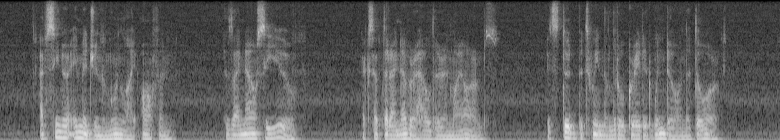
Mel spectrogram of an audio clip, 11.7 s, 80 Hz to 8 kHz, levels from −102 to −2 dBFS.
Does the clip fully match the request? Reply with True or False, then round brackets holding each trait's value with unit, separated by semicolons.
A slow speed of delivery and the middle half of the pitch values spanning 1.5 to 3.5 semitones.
False (170 wpm; 2.9 semitones)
